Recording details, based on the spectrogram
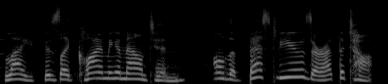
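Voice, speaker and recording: A woman's voice: fairly high pitch, expressive, normal speed, a bit bright, soft background music. A woman playing a casual, teasing adult character in a fantasy video game, with a playful delivery.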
